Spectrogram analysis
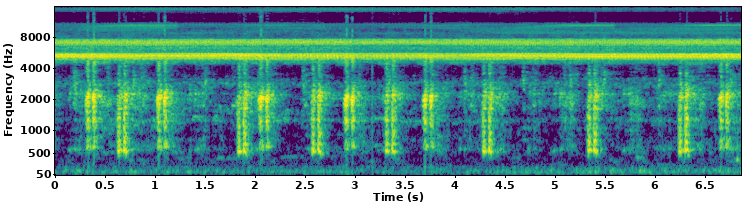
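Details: Croaking frogs in nighttime drizzling rain: clipped, grating notes repeated about once a second in loose runs, some coming in close pairs, set against a continuous high insect drone.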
